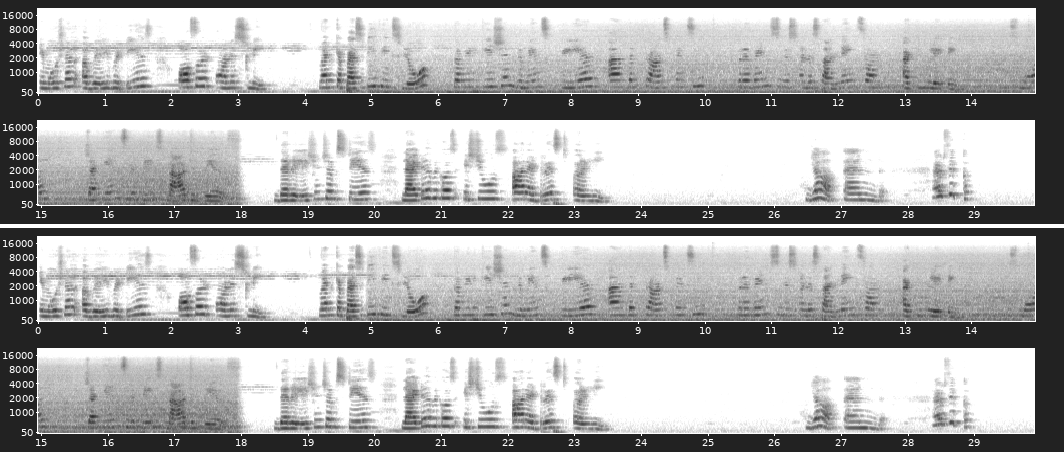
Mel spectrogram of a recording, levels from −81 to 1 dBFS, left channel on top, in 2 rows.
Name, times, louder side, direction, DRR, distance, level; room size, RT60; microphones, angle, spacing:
voice 1, 0.0-3.9 4.2-10.0 10.5-12.7 13.0-13.9 14.6-15.1 15.6-17.8 18.5-20.0 20.4-23.5, equal, 10° right, -5 dB, 0.4 m, -28 dB
sound 1, 4.9-18.0, right 1 dB, 35° right, 0.8 m, -34 dB
voice 2, 26.5-27.6 28.4-28.9, equal, 45° left, -4 dB, 0.7 m, -32 dB
2.5 x 2.0 x 2.6 m, 0.27 s
head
